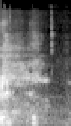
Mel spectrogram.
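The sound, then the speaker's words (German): A few sharp, dry clicks from a person clicking repeatedly in the background, one brief and faint, then a louder one near the end, over a low background hum, with no talking. “Also ihr hört es auch schon im Hintergrund, wenn Julia die ganze Zeit klickt”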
